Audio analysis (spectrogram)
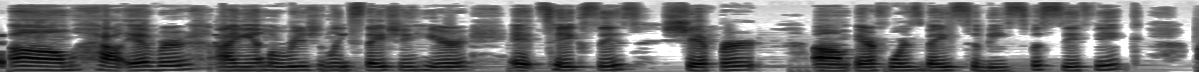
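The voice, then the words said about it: Southern US Mississippi accent. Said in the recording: “I'm originally from Mississippi, as you can tell with my accent, very country gal, Southern Belle.”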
